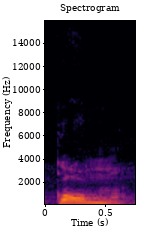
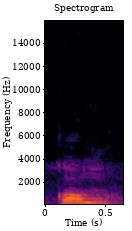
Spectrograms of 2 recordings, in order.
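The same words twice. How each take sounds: The two takes are said the same way.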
